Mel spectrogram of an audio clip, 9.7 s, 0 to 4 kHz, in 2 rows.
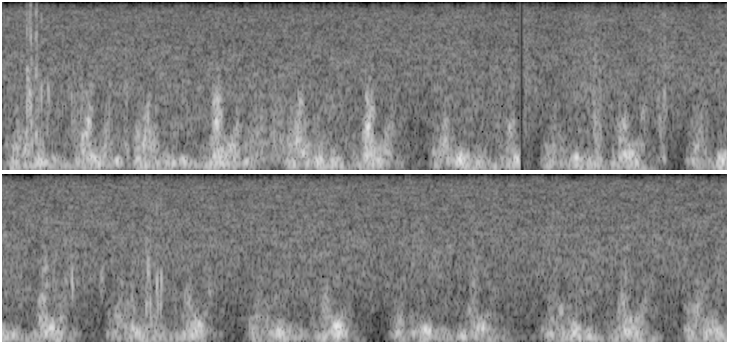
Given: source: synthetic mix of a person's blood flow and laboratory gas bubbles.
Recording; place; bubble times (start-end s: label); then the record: Doppler ultrasound of blood flow; precordium
0.13-0.33 s: bubbles
0.40-0.86 s: bubbles
3.93-4.17 s: bubbles
4.36-4.46 s: bubbles
5.04-5.08 s: bubbles
5.15-5.36 s: bubbles
5.48-5.53 s: bubbles
5.66-5.94 s: bubbles
From the record:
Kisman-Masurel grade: 221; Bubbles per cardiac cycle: several, 3 to 8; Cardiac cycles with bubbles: 10 to 50%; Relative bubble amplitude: barely perceptible (0.100 to 0.250); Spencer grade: 2 (many but less than half of the cardiac periods contain bubble signals, singularly or in groups); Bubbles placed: only in the low amplitude regions of the cardiac cycle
